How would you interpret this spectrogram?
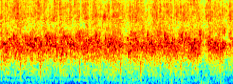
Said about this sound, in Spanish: Les pido aplausos porque estamos en vivo en el día de hoy, nada más.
